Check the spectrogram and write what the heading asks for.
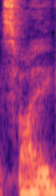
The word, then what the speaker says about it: Zweig: Zweig or Zweig, as it's originally pronounced, is a branch.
